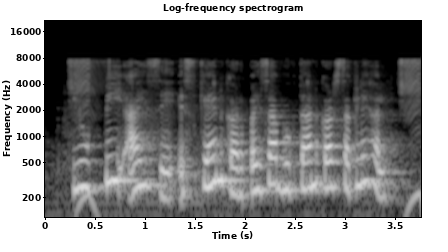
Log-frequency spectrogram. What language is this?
Magahi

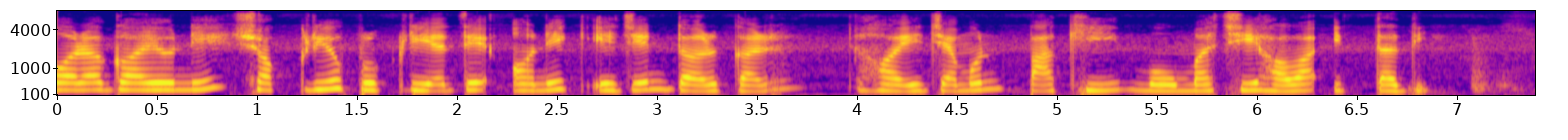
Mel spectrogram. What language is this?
Bangla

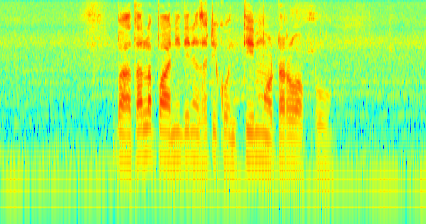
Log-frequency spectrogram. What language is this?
Marathi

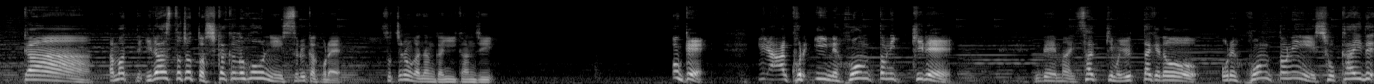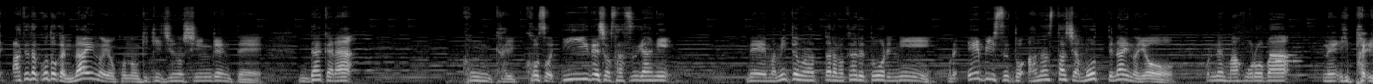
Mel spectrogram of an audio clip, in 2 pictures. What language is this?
Japanese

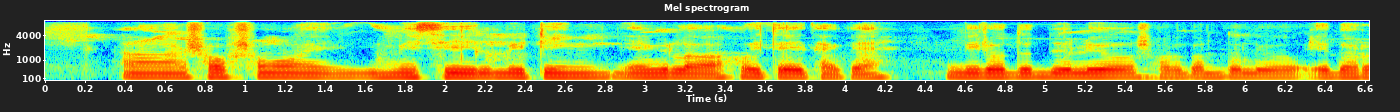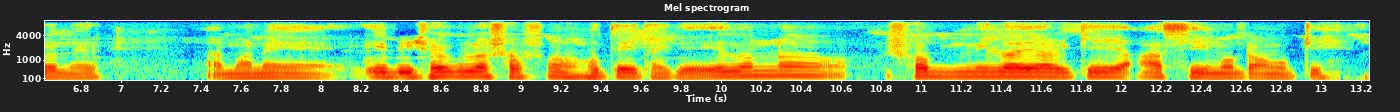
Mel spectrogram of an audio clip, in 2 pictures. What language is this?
Bangla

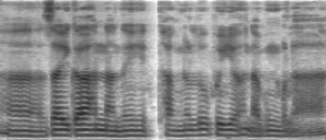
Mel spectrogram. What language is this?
Bodo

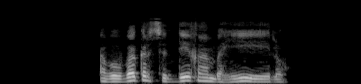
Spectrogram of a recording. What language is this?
Indus Kohistani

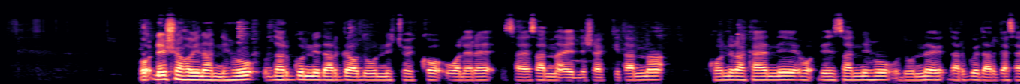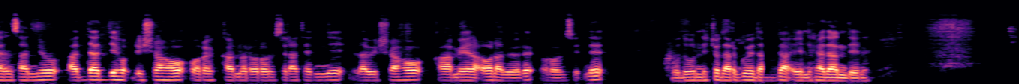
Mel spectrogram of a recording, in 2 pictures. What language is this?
Sidamo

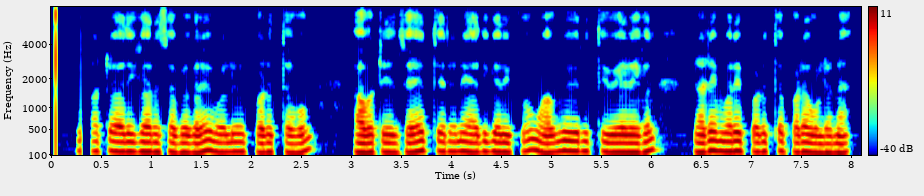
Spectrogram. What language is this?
Tamil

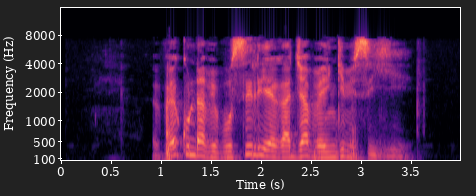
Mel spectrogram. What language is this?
Taita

